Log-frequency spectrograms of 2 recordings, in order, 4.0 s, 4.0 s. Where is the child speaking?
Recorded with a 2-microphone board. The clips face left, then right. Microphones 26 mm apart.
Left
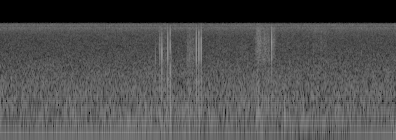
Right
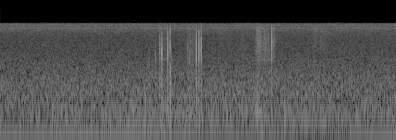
No child speaking in this recording.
